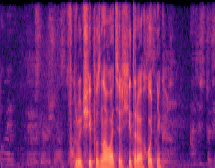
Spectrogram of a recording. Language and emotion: Russian, neutral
